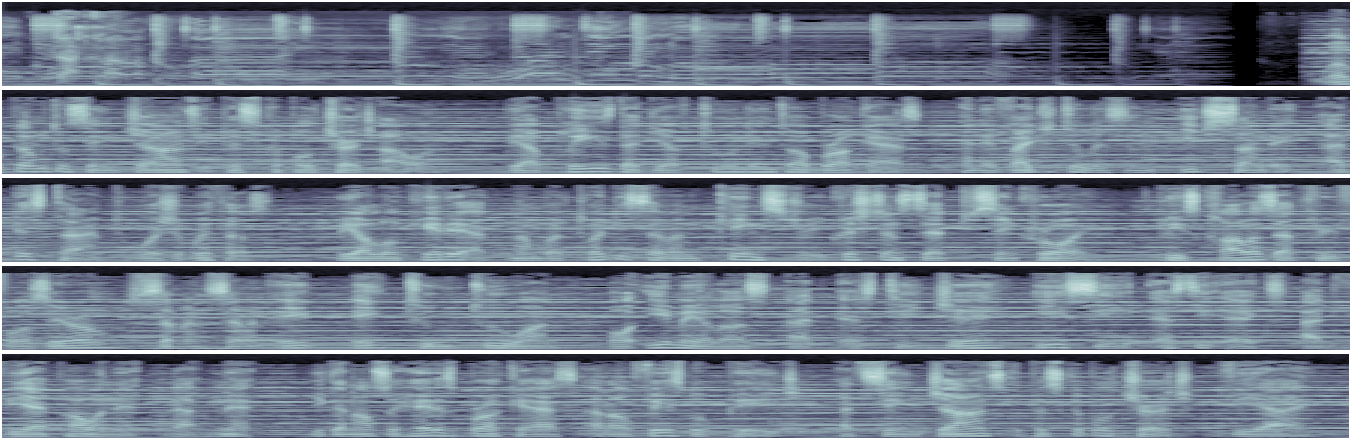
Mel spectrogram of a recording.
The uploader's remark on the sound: KeepItLoud Crew Live Sunday Service with St. John's Episcopal Church U.S.V.I.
